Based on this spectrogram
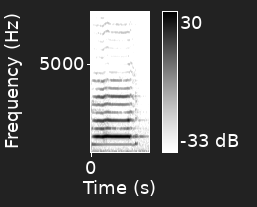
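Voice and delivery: loud high gleeful cackle. Acted. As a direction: burst into a big mocking laugh. Gleeful laugh after insult.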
